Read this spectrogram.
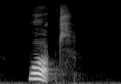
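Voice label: "what", British English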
